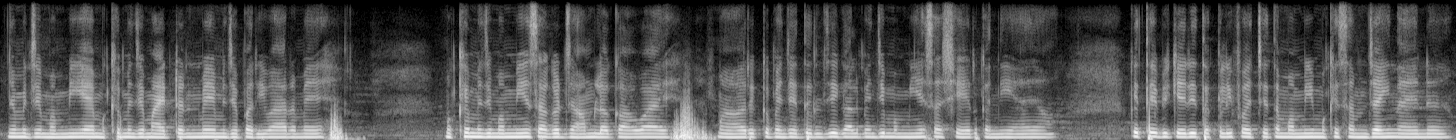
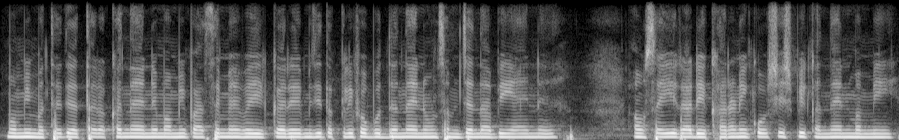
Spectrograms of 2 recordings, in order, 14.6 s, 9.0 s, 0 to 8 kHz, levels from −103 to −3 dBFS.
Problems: constant background noise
